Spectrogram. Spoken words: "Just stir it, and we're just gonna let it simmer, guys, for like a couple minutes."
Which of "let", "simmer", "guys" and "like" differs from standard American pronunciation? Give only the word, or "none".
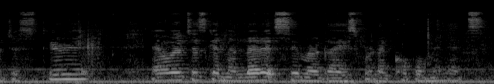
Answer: like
